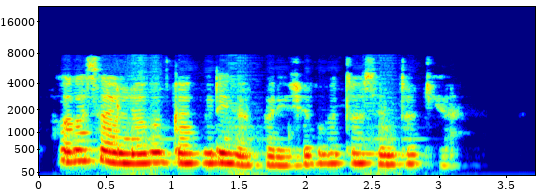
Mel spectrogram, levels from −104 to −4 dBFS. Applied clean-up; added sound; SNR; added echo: neural separator model SepFormer DNS4.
